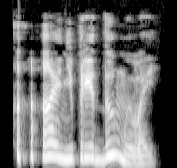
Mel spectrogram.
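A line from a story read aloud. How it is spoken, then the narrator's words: Melodious laughter. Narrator (Russian): Мелодично засмеялась Адель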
